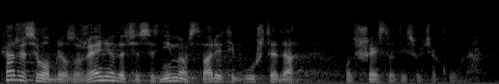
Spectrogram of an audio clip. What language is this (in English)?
Croatian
